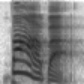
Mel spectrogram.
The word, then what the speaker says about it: 爸爸: 자세히 살펴볼게요 아빠 힘내세요 아빠 봤잖아요 바바 바바 아빠 발음도 비슷하죠 아빠 아빠 바 바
